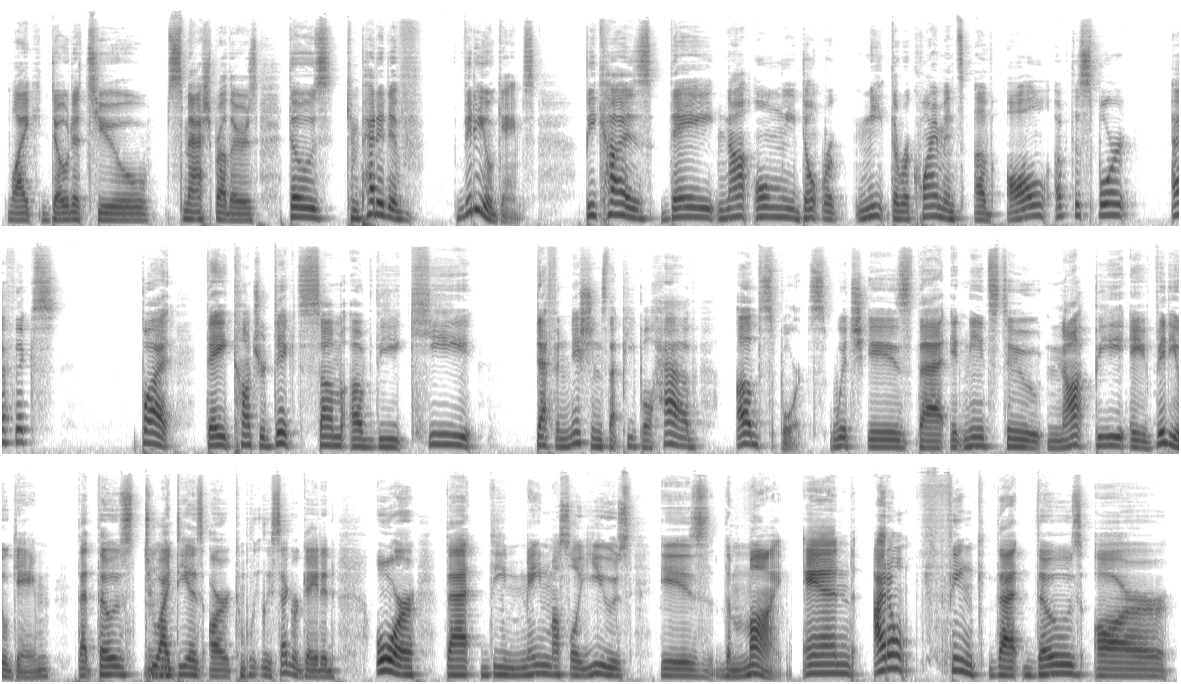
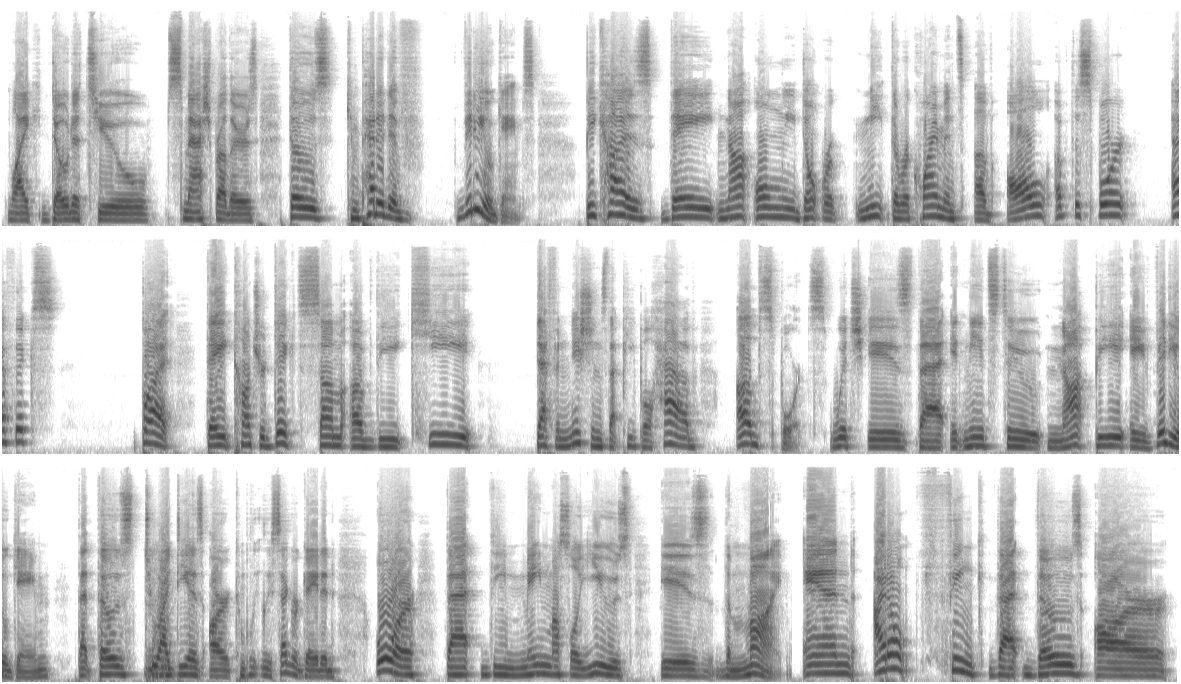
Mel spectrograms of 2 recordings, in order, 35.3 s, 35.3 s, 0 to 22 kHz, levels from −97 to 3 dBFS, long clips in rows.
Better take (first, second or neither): first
